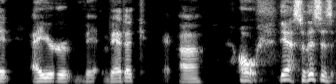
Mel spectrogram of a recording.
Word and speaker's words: Ayurvedic: Ayurvedic? Oh, yeah. So this is Ayurvedic medicine.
